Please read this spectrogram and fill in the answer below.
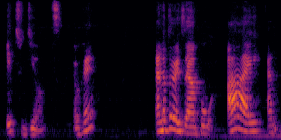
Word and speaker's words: étudiante: I would have to pronounce the T at the end and I will put an additional E. It would be je suis étudiante, okay?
